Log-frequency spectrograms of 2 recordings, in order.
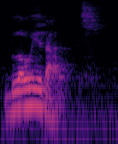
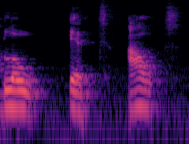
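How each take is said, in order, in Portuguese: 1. As palavras se juntam, com sons ligados. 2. Cada palavra é dita separadamente, sem ligação. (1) "você sai emendando os sons" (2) "ao invés de você falar blow it out"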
